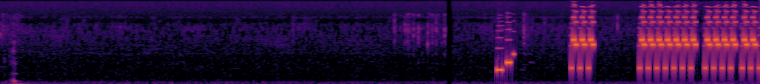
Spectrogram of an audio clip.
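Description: A cell phone rings in the Apollo Justice Ace Attorney video game: after near silence and a short rising blip, a repeated electronic ringtone sounds in bright clear bursts.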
